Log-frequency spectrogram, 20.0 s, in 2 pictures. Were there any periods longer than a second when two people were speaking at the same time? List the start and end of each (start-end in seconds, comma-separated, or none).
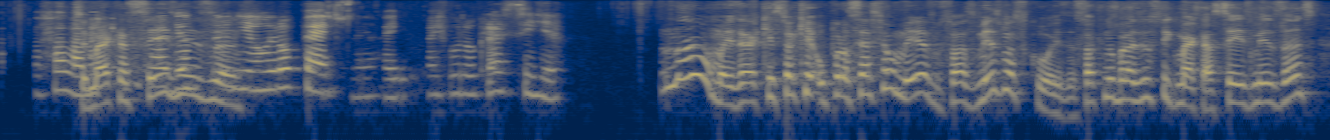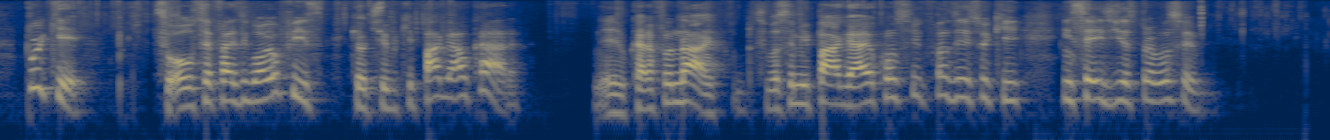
0.6-1.8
